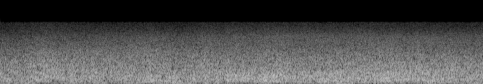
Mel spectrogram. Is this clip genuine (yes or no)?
yes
